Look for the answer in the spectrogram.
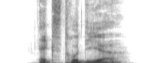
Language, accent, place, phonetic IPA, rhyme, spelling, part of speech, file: German, Germany, Berlin, [ɛkstʁuˈdiːɐ̯], -iːɐ̯, extrudier, verb, De-extrudier.ogg
- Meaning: 1. singular imperative of extrudieren 2. first-person singular present of extrudieren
